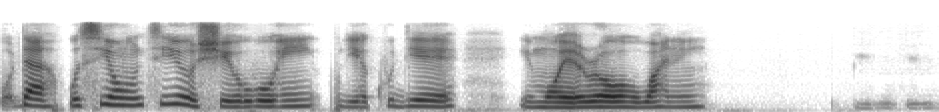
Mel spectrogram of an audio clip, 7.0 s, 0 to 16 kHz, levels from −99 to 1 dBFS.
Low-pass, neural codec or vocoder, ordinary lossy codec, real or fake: 7.2 kHz; codec, 16 kHz, 0.8 kbps, ZipCodec; none; fake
